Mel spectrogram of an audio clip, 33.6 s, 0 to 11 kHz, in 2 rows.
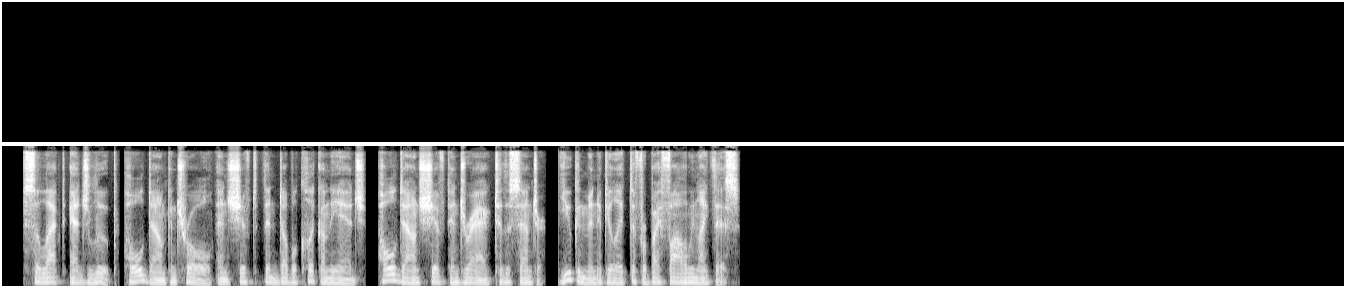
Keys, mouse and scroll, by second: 0.2 right click, 1.4-4.1 scroll up 1, 4.1-9.7 drag, 9.8-12.7 right drag, 13.1 click, 14.7 right click, 16.2-16.5 scroll down 1, 16.5-16.8 scroll up 1, 18.1 ctrl+shift+click, 18.9 right click, 20.2-22.8 shift+drag, 23.4 right click, 24.3 scroll down 1, 24.6-24.9 scroll up 1, 24.9 right click, 26.2-28.4 drag, 28.4 right click, 29.3 scroll down 1, 29.5 scroll up 1, 29.8 right click, 32.2 shift+click, 33.0 right click.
